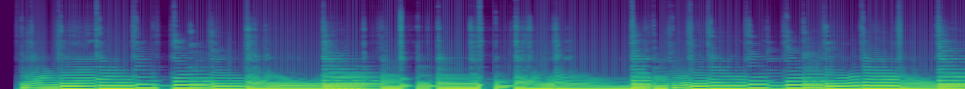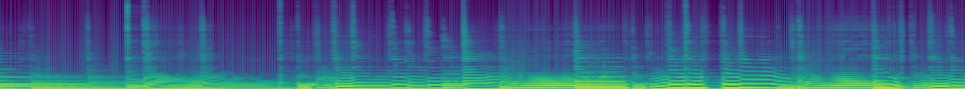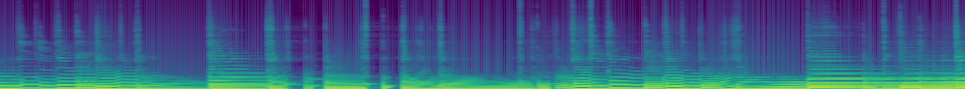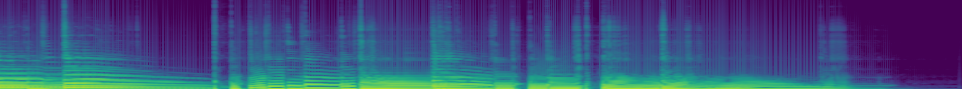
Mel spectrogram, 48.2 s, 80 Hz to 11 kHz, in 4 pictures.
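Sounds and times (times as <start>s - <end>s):
jazz funk music: 0.3s - 47.2s.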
